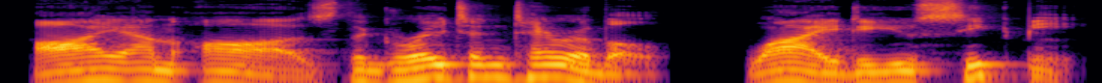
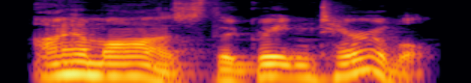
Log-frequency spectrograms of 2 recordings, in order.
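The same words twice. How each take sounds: First: Slow, solemn, drawn-out pronouncement. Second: Higher, timid little-man voice; trembling voice. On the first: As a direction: intone it slowly like an unseen great wizard. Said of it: "they heard a solemn voice". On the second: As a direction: announce it high and nervously, lightly acted. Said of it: "said the little man in a trembling voice". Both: A narrator's reading.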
